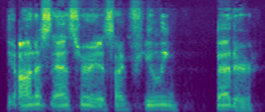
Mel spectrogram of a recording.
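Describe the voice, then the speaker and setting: A man's voice: medium pitch, steady tone, moderate pace, a bit bright, dry recording, recorded from a distance. A man in his twenties from Malaysia, a podcast guest chatting casually in a rambling, joking way that keeps correcting itself. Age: 20s. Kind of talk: casual chat.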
